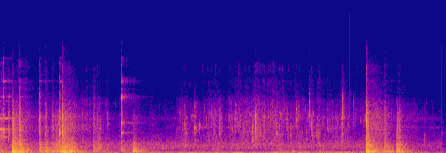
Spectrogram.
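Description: Car parts from a CV boot job are dropped into the liquid of an ultrasonic cleaner, giving a few close splashes and watery clatters, the first cluster near the start and another near the end.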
